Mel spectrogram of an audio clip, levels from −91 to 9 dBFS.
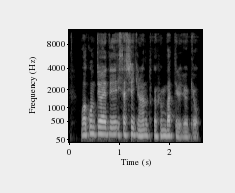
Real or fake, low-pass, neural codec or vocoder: fake; 10.8 kHz; vocoder, 44.1 kHz, 128 mel bands, Pupu-Vocoder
